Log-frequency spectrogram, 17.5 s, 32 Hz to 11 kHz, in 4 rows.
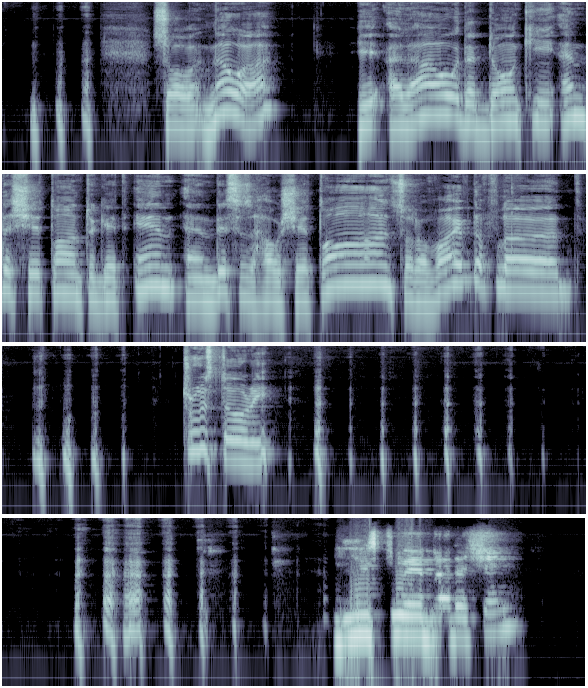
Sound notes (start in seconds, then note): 10.7 Ketawa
